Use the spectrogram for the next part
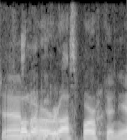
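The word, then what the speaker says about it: Tullogher Rosbercon: He's an Irish underage international who set aside his hurl and slitter in Kilkenny while playing for Tulloch Rosporcan. Is that the way you pronounce it? – Tulloch Rosporcan, home of Walter Walsh.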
